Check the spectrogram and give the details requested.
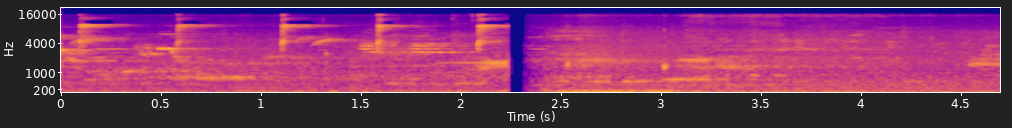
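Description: Birds chirping: a series of short, high calls, a few a second. They cut off abruptly a little over two seconds in, leaving only faint outdoor background.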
